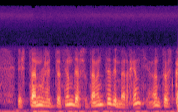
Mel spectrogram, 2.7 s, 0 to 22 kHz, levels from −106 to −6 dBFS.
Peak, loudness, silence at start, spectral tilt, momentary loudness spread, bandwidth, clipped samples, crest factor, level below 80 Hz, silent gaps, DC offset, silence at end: -8 dBFS; -26 LUFS; 0 s; -6.5 dB/octave; 6 LU; 17.5 kHz; under 0.1%; 18 dB; -58 dBFS; none; under 0.1%; 0 s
